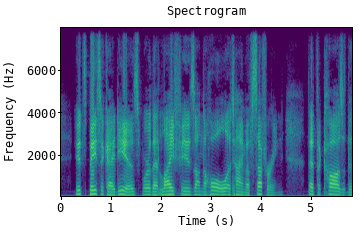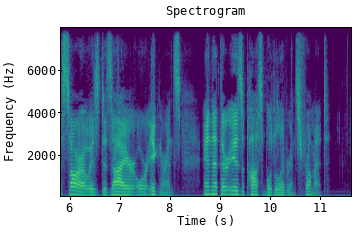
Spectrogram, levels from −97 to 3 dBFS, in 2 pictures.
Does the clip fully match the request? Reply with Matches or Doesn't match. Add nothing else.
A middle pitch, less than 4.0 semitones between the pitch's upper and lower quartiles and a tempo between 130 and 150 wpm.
Doesn't match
